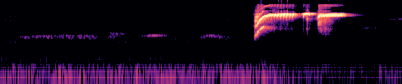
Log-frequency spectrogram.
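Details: Orange-headed thrush kept at home, heard in one short, loud burst of sharp, high whistled notes that sweep upward with a buzzy edge, following a quiet stretch of faint, soft lower tones.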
